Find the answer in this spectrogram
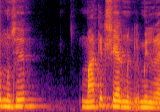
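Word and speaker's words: Malé: माले pronunciation कैसे आएगा माले और करेंसी ऑब्वियसली मालदीपियन रुपैया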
